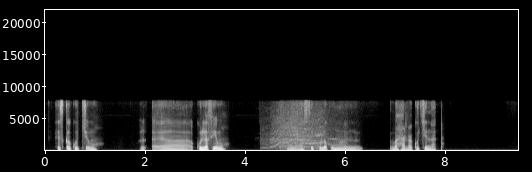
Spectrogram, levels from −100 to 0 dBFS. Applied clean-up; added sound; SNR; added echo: none; Accelerating, revving, vroom; 18 dB; none.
